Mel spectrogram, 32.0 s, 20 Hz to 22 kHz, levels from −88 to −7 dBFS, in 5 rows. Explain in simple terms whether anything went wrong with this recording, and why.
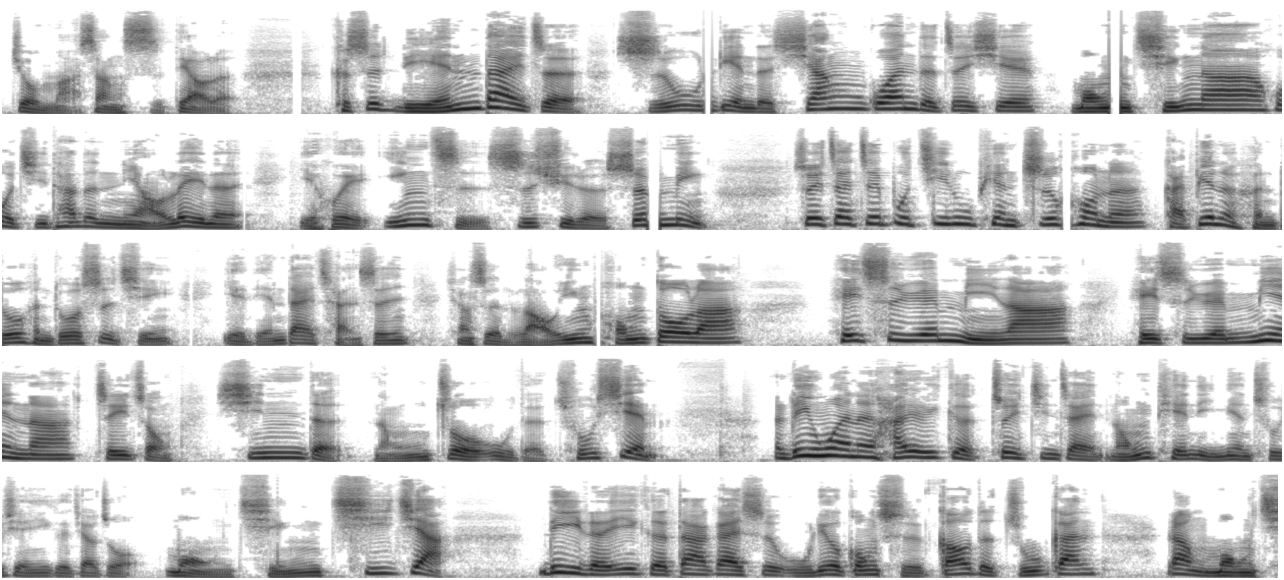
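Gaps between stream segments at 1.46, 3.52, 5.55, 7.61, 9.64, 11.71, 13.74 and 15.77 s. This speech was delivered in 2-second pieces, and each time one piece handed over to the next, the timing left a small hole of about 20 to 65 ms that the player filled with silence. You hear a brief, sharp-edged dropout roughly every two seconds. Nothing is actually missing; the speech is simply pushed later by each hole.

Blocks of digital silence at 25.05 s and 26.99 s. Here a tiny run of the audio was replaced by pure silence, about 2.7 ms the first time and under 1 ms the second, most likely because the playback program didn't refill its output in time. The sound drops to nothing and jumps back with no fade, so each one is heard as a small tick or click rather than a hole.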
